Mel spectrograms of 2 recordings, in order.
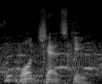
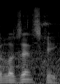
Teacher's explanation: it starts with an L with a line through it, and you automatically think it's a L sound, but actually it's the W sound. So that's why you say Łączewski as opposed to Lazinski.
